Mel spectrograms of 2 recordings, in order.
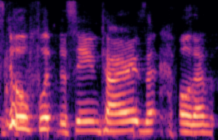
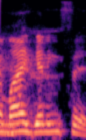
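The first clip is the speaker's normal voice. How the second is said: ordinary talk, nothing marked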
